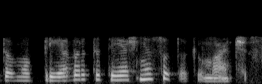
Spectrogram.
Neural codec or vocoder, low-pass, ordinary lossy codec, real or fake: none; 3.6 kHz; Opus, 16 kbps; real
